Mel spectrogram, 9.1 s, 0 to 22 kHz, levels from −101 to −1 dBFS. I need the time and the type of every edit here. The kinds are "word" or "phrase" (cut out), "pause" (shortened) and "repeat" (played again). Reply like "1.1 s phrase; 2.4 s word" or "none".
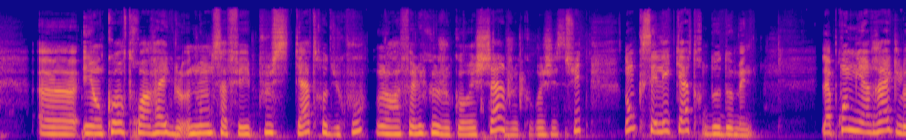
3.7 s pause; 5.0 s word; 5.6 s word; 7.0 s phrase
